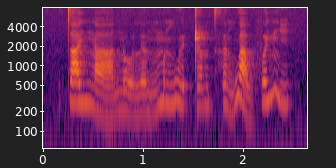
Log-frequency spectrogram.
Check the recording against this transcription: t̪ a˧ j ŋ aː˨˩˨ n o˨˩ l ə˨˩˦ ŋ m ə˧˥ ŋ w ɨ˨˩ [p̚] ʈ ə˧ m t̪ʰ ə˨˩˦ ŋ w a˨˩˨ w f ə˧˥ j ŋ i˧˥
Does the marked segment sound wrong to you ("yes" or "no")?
yes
